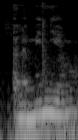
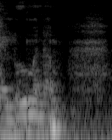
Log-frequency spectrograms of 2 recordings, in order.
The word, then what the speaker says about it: aluminium: measuring she was doing some aluminium or as the Americans say aluminum but um putting these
